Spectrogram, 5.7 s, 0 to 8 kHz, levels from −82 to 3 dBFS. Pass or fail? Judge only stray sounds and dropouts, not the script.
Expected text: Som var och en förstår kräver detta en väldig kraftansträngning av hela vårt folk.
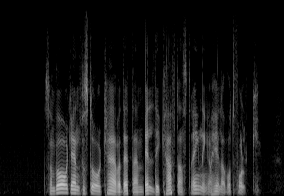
fail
